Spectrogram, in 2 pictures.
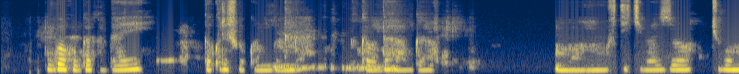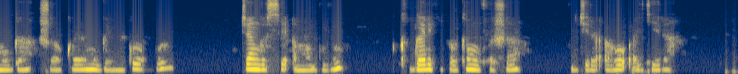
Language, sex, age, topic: Kinyarwanda, female, 18-24, health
